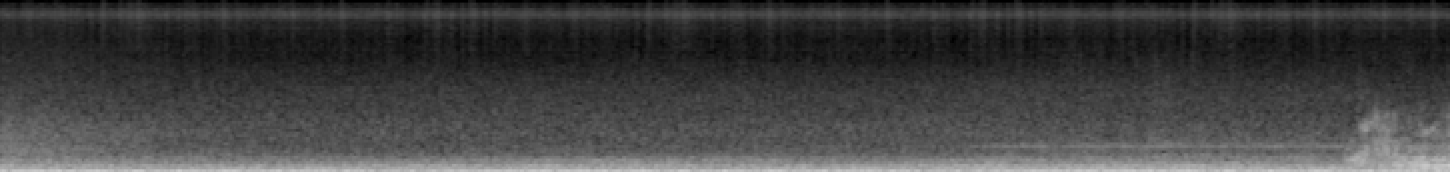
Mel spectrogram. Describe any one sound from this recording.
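Wind blows with a low, steady rumble outdoors.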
